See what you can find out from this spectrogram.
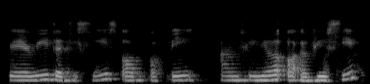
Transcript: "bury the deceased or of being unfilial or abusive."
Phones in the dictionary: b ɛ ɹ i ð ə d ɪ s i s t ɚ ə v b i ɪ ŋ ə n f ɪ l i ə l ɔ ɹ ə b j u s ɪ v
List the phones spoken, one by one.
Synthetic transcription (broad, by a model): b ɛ ɹ i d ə d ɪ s i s ɔ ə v b i ɪ ŋ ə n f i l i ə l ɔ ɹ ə b j u s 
